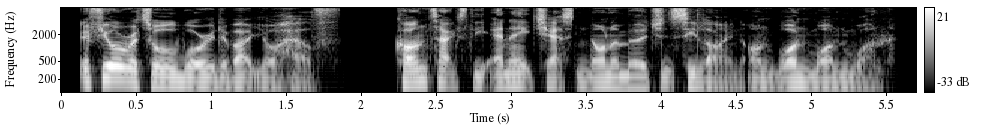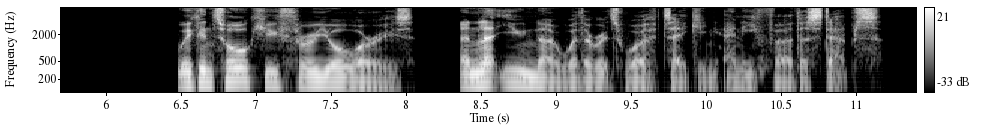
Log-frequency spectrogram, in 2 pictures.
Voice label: Conversational

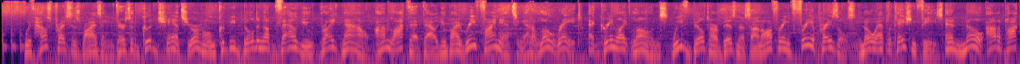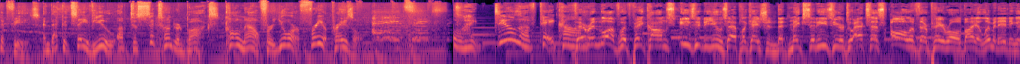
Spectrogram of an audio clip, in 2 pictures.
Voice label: TV-RADIO COMMERCIALS - VO

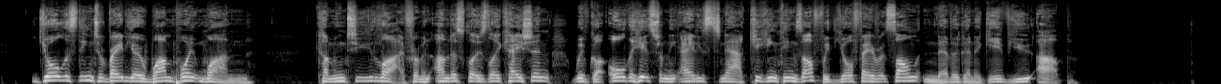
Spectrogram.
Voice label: radio intro

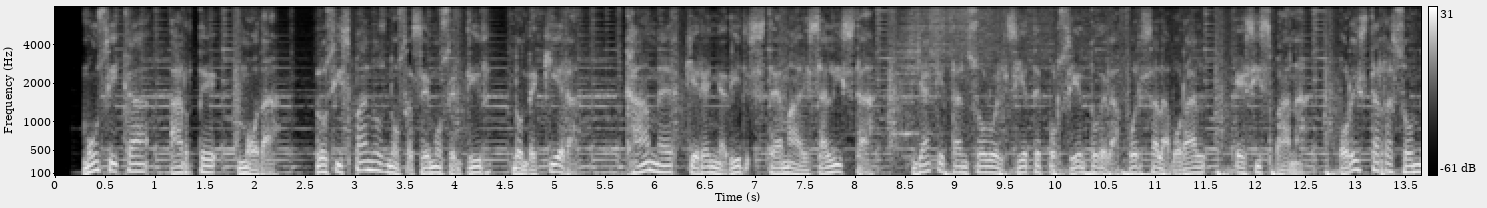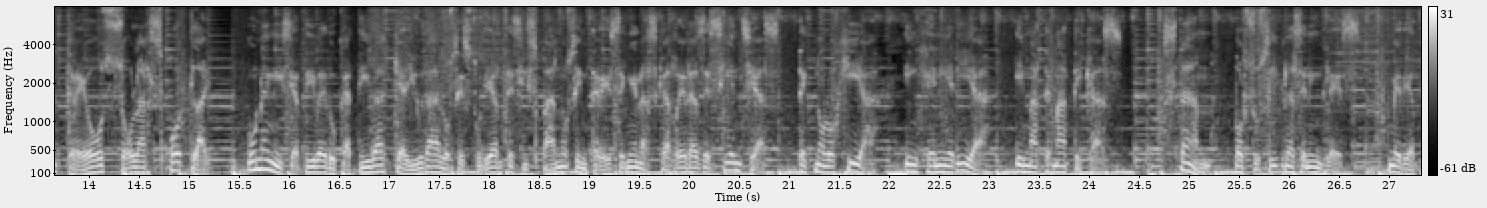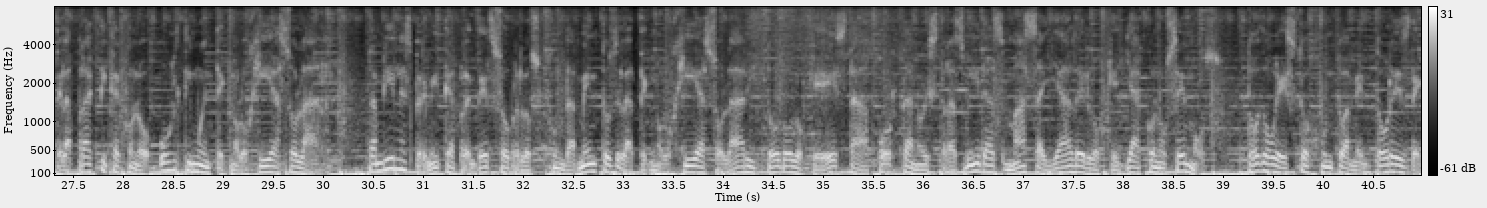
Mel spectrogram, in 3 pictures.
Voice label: Commercial Radio Campaign; English (North American)

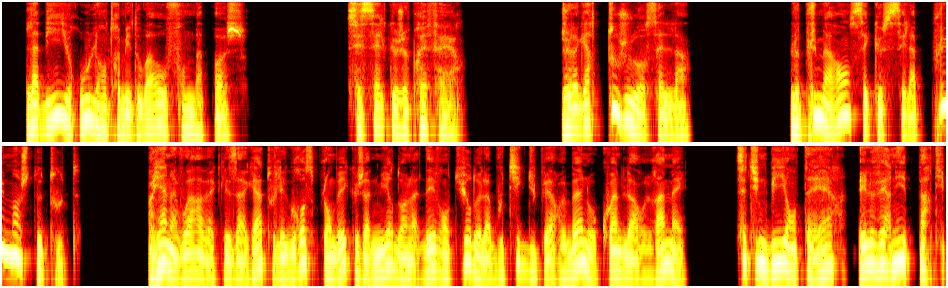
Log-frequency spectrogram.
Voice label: French Audiobook VO

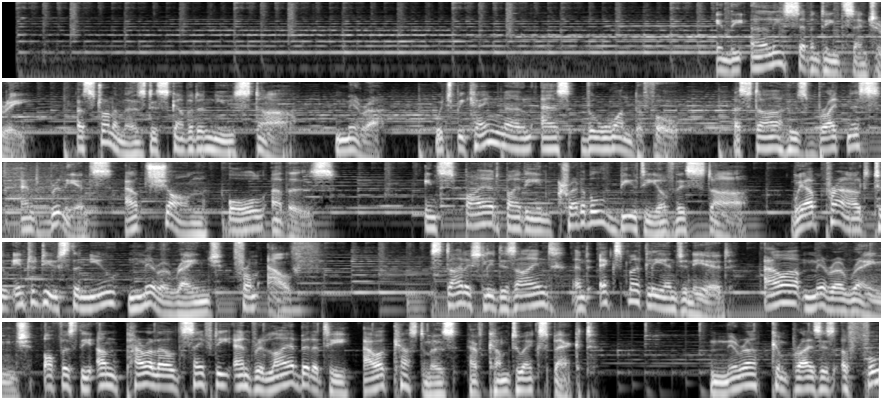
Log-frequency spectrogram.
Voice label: Lighting narrative

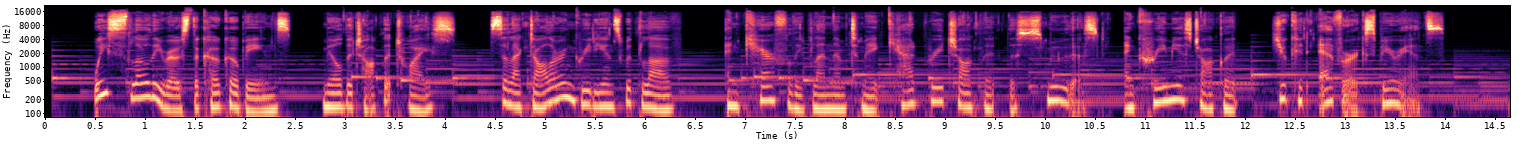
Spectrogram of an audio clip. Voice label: Dramatic Reel

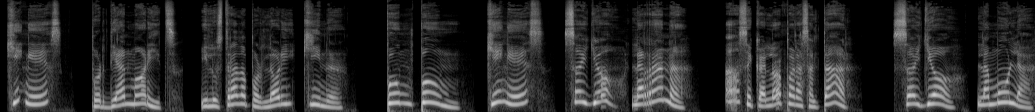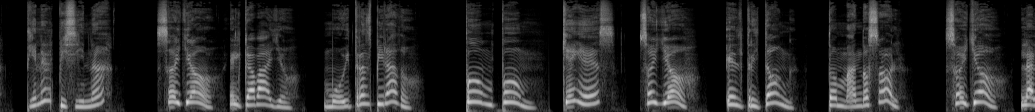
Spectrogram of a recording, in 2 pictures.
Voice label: Audio Books

